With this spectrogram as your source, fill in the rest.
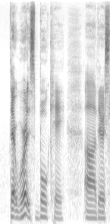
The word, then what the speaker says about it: bokeh: And well, technically the right right way to say that word is bokeh. Uh there's like technical papers uh to describe how do you actually pronounce the word. It's a Japanese word.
